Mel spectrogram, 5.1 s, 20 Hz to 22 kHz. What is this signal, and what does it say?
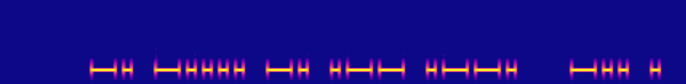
Morse code, heard as a keyed tone, about 20 wpm, 700 Hz. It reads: N6NWP DE
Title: USA Callsign DE Callsign - 5 Characters - 20wpm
